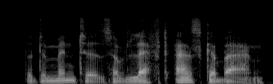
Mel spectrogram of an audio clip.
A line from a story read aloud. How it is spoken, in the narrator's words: said Malfoy quietly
